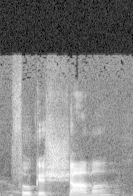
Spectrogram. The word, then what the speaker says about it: Fukushima: Fukushima? That's how you pronounce it.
